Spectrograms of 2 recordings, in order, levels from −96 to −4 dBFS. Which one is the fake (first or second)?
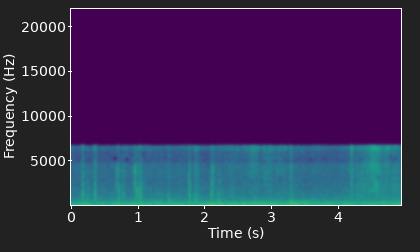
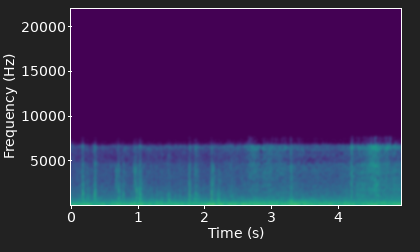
first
